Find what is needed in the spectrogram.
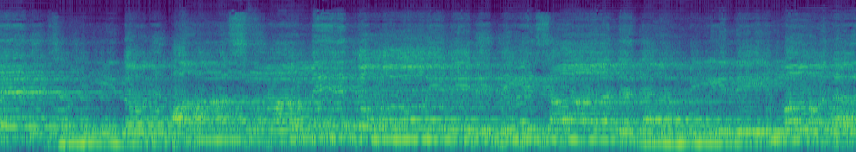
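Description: A man singing a naat, an unaccompanied Urdu devotional song, into a microphone, in long held and ornamented melodic lines.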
